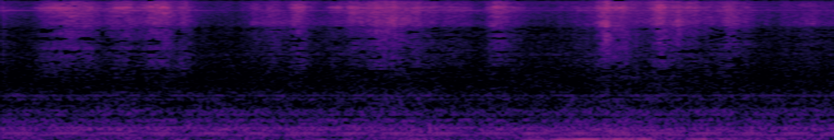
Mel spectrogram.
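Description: Faint rustling of hands handling crocheted yarn work and drawing a yarn tail tight to fasten off, with a soft low bump about three seconds in, over a steady low hum.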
